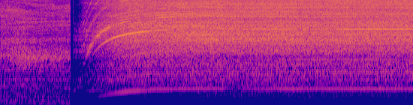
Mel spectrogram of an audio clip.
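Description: An electric router whines loudly as it spins up and runs steadily.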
